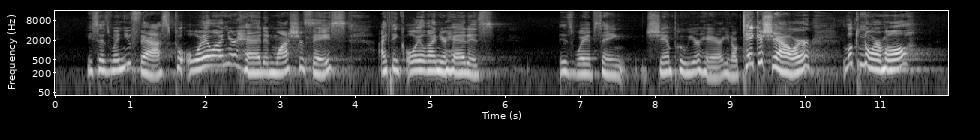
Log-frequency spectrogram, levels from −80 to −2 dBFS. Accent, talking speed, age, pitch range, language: American, 175 wpm, 40-59, 175-235 Hz, English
